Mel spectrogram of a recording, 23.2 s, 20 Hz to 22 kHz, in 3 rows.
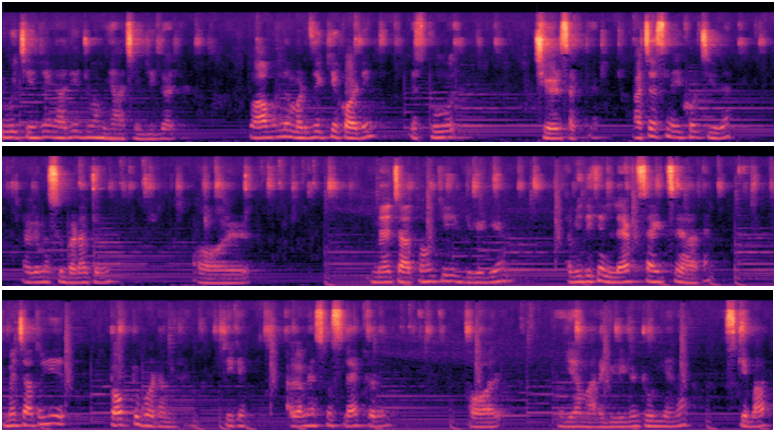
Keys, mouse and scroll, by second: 2.6-3.9 drag, 6.3 space, 6.4 click, 8.2-8.8 click, 8.8 space, 9.0 click, 9.9 alt+scroll down 1, 10.3 space, 10.3 click, 17.8 click.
